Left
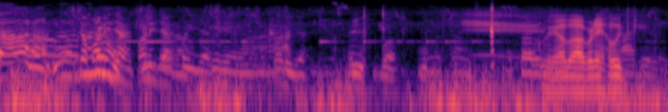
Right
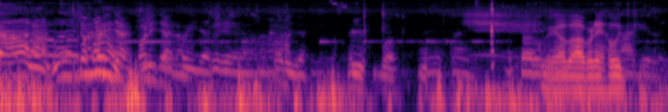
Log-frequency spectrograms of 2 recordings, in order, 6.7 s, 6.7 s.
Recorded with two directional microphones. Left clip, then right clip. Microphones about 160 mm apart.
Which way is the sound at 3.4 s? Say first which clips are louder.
Left 3 dB; 10° left (ahead or behind).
